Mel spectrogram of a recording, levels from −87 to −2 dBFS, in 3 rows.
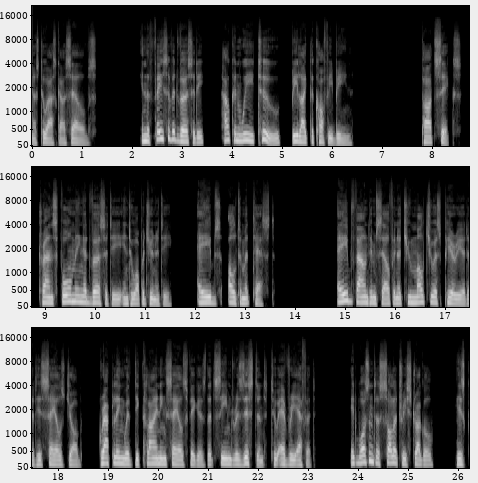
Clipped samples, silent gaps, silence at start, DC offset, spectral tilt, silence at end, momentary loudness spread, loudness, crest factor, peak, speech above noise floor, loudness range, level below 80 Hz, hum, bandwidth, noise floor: under 0.1%; 6.61-7.66 s; 0 s; under 0.1%; -7 dB/octave; 0.1 s; 10 LU; -25 LUFS; 18 dB; -6 dBFS; over 66 dB; 4 LU; -68 dBFS; none; 12.5 kHz; under -90 dBFS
